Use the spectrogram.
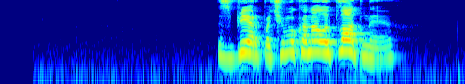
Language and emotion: Russian, angry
